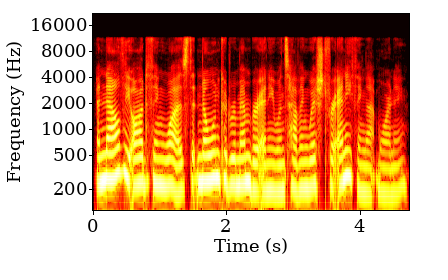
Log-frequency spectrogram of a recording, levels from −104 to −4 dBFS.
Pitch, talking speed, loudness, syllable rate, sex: 225 Hz, 225 wpm, -16 LUFS, 5.8 syllables/s, female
